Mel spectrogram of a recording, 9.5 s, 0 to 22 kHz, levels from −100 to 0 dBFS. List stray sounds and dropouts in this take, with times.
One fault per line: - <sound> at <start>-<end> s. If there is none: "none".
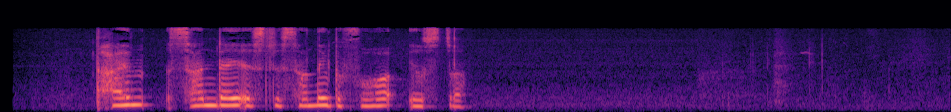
none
